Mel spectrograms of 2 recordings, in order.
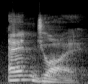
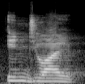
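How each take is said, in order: First: The first vowel sounds like the one in 'bet'. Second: The first vowel sounds like the one in 'bit'. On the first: The speaker calls it right. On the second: The speaker calls it wrong. "ये इंजॉय नहीं होगा"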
